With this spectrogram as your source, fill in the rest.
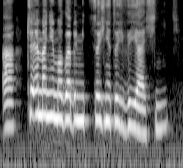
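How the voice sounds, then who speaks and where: A woman's voice: a little high, a little slow, natural voice. An actress playing a kindly, naive troll mother in a radio play, polite and curious. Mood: politely curious. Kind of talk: Polish radio play acting.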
